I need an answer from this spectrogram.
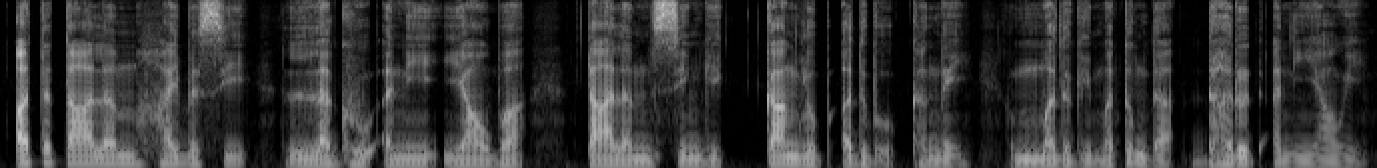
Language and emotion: Manipuri, neutral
